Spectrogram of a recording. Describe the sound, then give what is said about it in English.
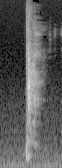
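A single sharp, breathy yelp from a human voice imitating a prairie dog's jump-yip, fairly loud, ending in a brief airy tail before quiet returns. “What does a jump yip sound like”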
